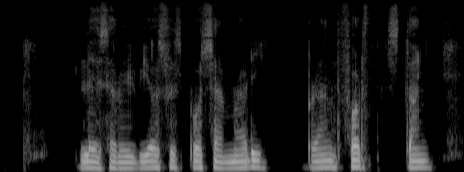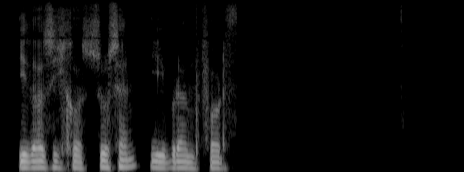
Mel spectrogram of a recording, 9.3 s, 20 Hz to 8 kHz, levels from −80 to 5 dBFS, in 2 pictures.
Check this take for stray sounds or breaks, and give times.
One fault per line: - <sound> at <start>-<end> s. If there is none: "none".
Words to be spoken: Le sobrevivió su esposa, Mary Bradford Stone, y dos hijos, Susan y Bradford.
none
